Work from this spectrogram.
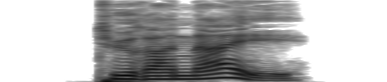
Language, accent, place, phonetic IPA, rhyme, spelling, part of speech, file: German, Germany, Berlin, [ˌtyʁaˈnaɪ̯], -aɪ̯, Tyrannei, noun, De-Tyrannei.ogg
- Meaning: tyranny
